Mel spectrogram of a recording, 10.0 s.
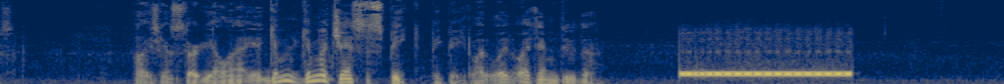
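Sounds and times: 
speech: 1.3s - 6.1s
telephone dial tone after call disconnects: 6.8s - 8.6s.

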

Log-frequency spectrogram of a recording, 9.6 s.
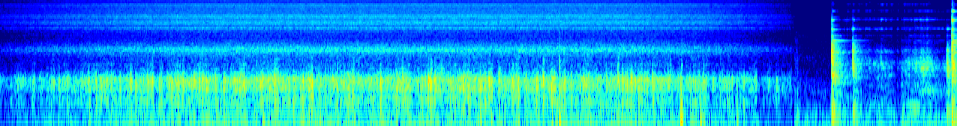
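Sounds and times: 
water boiling while preparing coffee: 0.0s - 9.5s
cutlery clinking: 8.4s - 9.5s.

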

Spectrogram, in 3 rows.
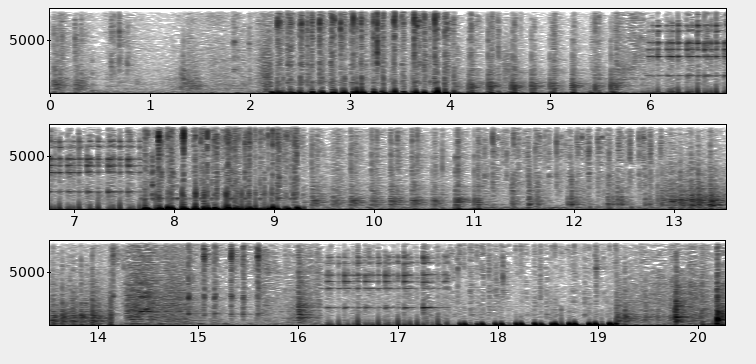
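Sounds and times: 
fast tapping: 2.2s - 4.5s, 6.1s - 9.9s, 16.2s - 19.2s.

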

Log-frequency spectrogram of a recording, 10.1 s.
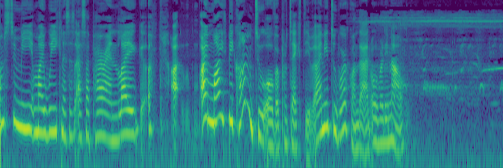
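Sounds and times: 
speech: 0.1s - 8.2s
alarm going off: 7.1s - 10.0s.

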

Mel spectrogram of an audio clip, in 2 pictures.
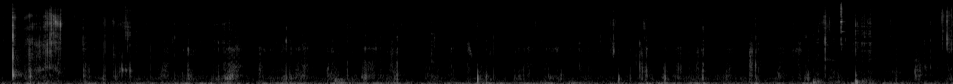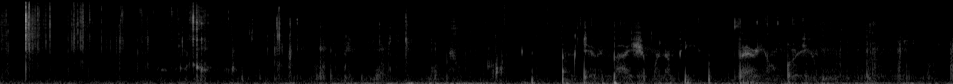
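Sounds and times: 
crunching bites of poppadums and garlic naan: 0.0s - 1.4s, 8.2s - 8.7s, 9.3s - 14.7s
chewing and soft mouth sounds eating lamb bhuna curry: 0.0s - 19.0s.

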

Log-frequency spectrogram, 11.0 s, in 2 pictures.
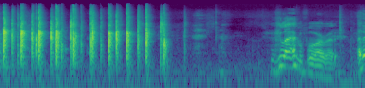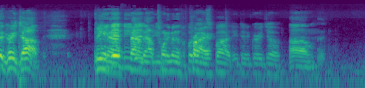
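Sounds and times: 
audience clapping: 0.0s - 2.9s
speech: 4.2s - 6.2s, 6.9s - 10.4s.

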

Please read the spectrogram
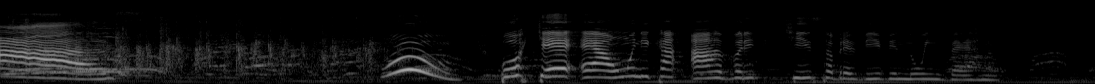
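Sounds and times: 
round of applause: 0.0s - 4.2s
speech: 6.5s - 10.1s.

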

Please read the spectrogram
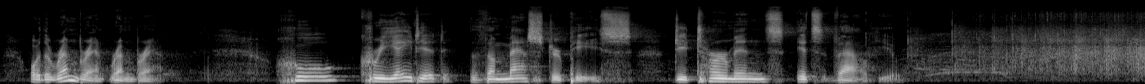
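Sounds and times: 
speech: 0.3s - 1.7s, 2.8s - 9.2s
audience applause: 9.1s - 11.4s.

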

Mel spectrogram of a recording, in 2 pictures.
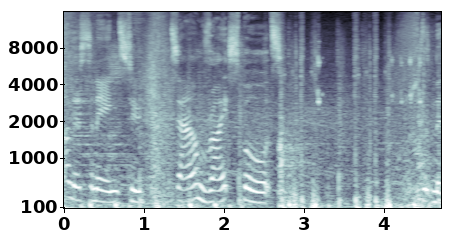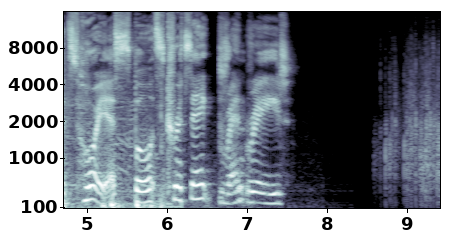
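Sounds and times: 
speech: 0.1s - 3.2s, 4.5s - 7.6s
artificial canned applause: 8.6s - 9.3s.

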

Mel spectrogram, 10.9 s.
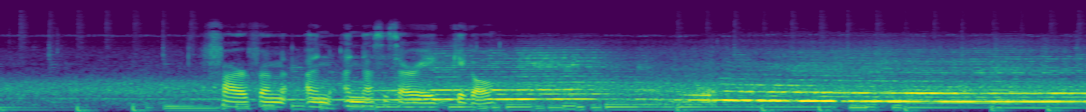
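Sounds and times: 
speech: 2.2s - 6.1s
motorcycle flying by on a highway: 2.8s - 10.8s.

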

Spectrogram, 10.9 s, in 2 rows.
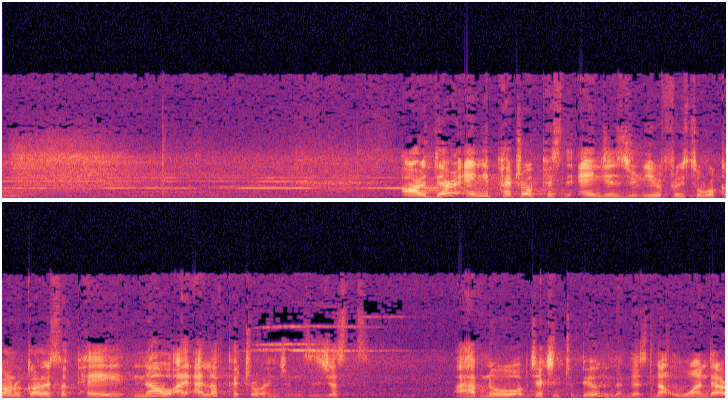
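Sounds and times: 
garbage truck collecting trash: 0.0s - 8.8s
speech: 3.0s - 10.8s.

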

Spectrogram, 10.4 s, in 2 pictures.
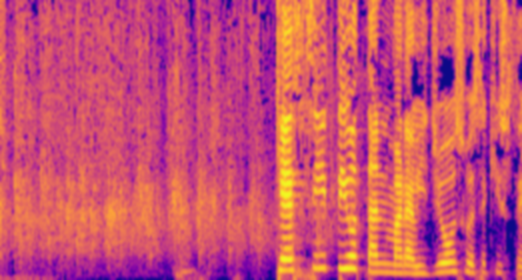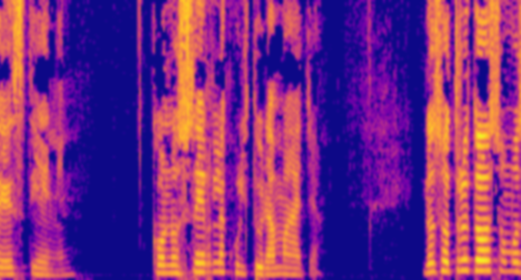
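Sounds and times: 
crowd clapping: 0.0s - 3.7s
speech: 2.8s - 6.0s, 6.8s - 8.5s, 9.4s - 10.4s.

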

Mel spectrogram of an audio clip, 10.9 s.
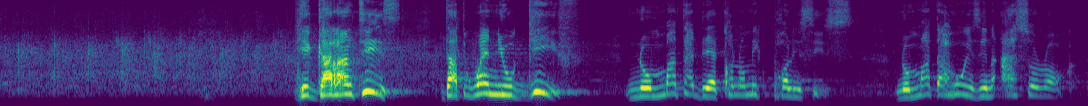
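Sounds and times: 
audience clapping: 0.0s - 5.7s
speech: 3.0s - 10.8s.

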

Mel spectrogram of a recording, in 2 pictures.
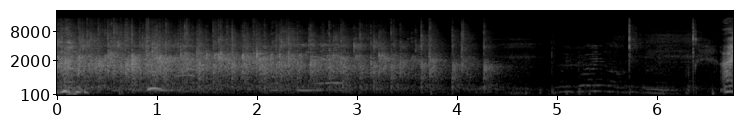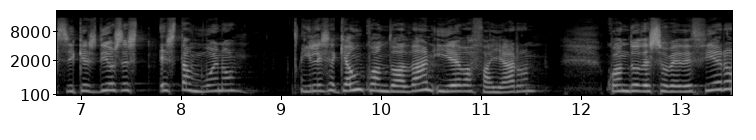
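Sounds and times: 
church audience applauding: 0.0s - 4.5s
speech: 6.9s - 11.6s, 12.3s - 13.4s.

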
